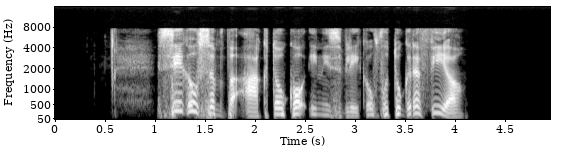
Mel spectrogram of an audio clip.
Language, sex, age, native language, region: Slovenian, female, 30-49, Slovenian, Central Slovenia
